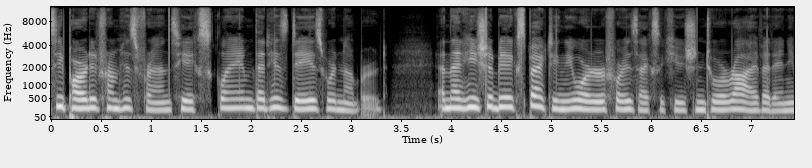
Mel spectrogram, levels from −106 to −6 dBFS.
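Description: From 0.13 s to 7.16 s the speech carries word clock ticks: sharp clicks of uneven strength roughly every 0.4 s, about twenty in all. The receiver's clock drifts against the sender's by something like 100 ppm, so one sample slips each time. Spectrograms show thin, evenly spaced vertical broadband lines; the waveform shows step discontinuities.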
